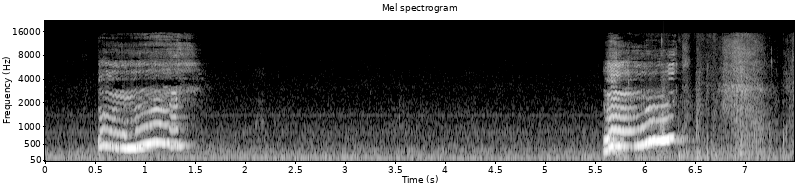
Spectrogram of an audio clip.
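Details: Two-year-old golden retriever indoors, ready to go to its owners' parents' house: two drawn-out, wavering whines, each about a second long, rising and falling, separated by a four-second pause, with a quiet room hum.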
